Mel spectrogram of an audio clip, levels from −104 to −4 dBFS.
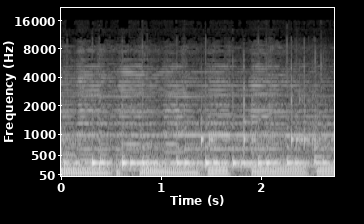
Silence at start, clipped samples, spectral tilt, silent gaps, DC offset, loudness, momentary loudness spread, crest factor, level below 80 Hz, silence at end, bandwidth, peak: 0 s; under 0.1%; -8 dB/octave; none; under 0.1%; -23 LUFS; 3 LU; 14 dB; -34 dBFS; 0 s; 9 kHz; -8 dBFS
